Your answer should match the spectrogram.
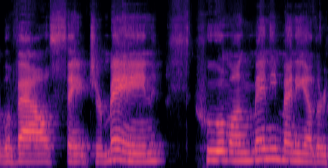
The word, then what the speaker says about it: Laval St. Germain: And I was introduced to Laval, excuse me, Americans say it wrong, Laval St. Germain, who, among many, many other things, is the only Canadian to ever climb Mount Everest without supplemental oxygen.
